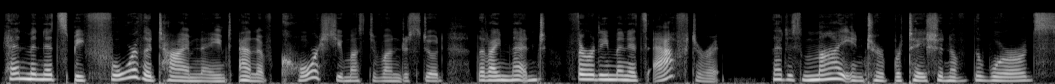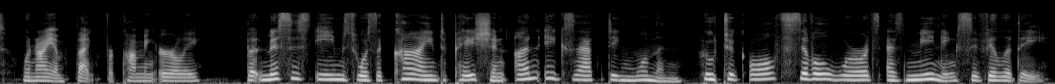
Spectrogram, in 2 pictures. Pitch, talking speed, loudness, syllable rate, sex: 200 Hz, 145 wpm, -19 LUFS, 4.3 syllables/s, female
